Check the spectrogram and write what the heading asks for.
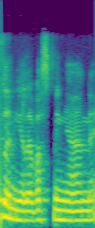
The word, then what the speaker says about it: Daniela Bascuñán: 10 with yours so thank you lois for pronouncing my name properly i really appreciate that um so my name is daniela vaspinan and my research is primarily interested in how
